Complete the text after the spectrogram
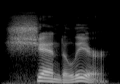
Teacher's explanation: about spelling for example the word chandelier is spelled CH but notice when I say the word chandelier that it has an SH sound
